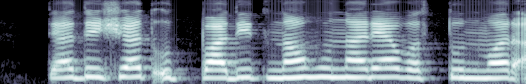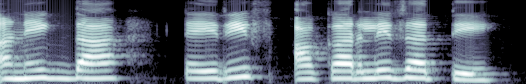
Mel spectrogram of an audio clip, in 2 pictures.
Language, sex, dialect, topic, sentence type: Marathi, female, Varhadi, banking, statement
